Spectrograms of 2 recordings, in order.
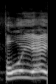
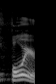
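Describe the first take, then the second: First: The word is said the French way. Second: The word is said the American way. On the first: The speaker calls it right. "It's a French word" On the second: The speaker calls it wrong. "You can't say foyer"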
